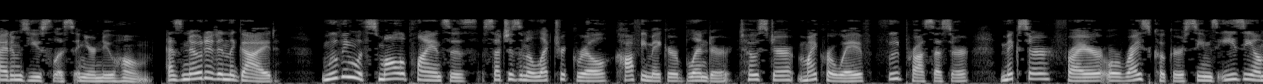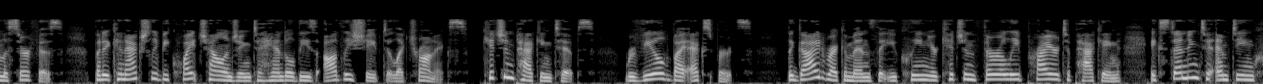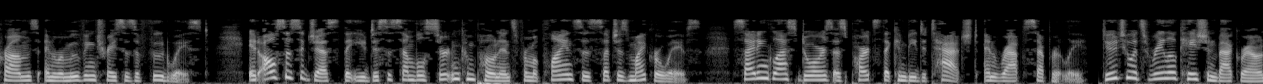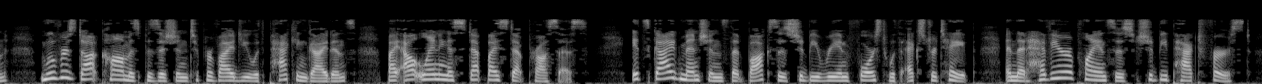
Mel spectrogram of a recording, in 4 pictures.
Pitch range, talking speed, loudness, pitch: 170-230 Hz, 165 wpm, -20 LUFS, 195 Hz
